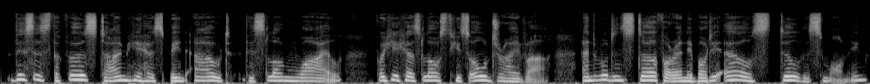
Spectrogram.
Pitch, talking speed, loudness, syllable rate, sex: 170 Hz, 195 wpm, -18 LUFS, 4.6 syllables/s, male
